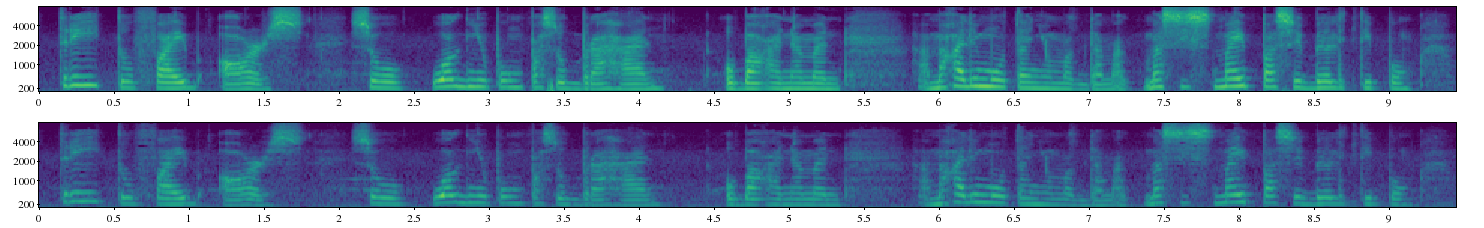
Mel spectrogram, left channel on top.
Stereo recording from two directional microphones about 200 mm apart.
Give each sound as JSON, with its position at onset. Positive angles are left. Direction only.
{"t": 0.1, "sound": "a woman's voice", "side_deg": 55}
